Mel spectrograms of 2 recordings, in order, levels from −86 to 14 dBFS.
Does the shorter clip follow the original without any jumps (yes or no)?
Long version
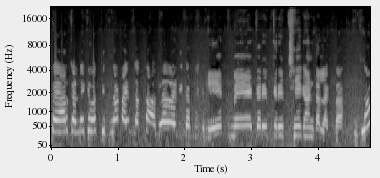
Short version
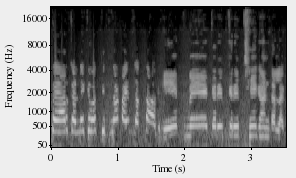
no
